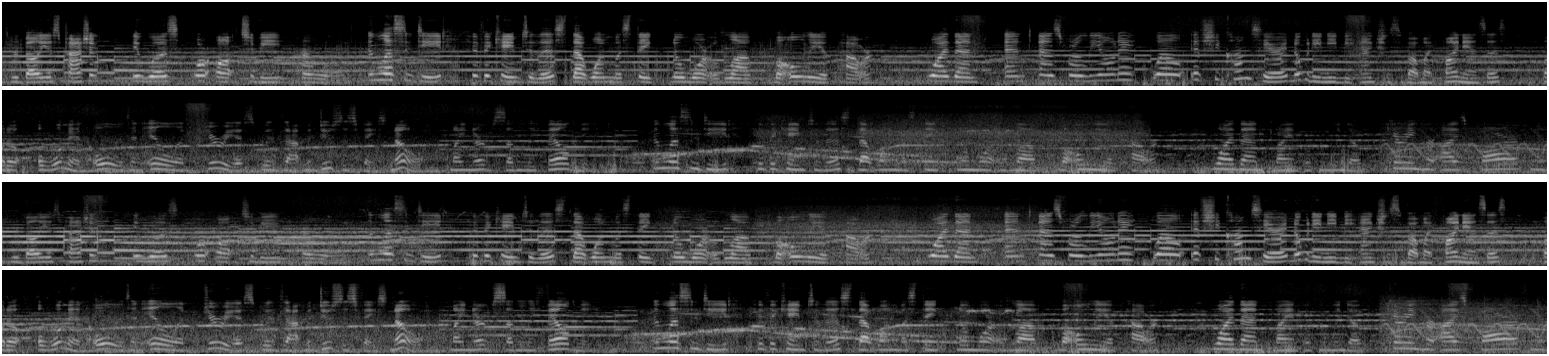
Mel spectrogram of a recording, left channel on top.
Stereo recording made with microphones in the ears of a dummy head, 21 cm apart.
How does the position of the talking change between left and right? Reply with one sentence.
You can hear the talking travel towards the right.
